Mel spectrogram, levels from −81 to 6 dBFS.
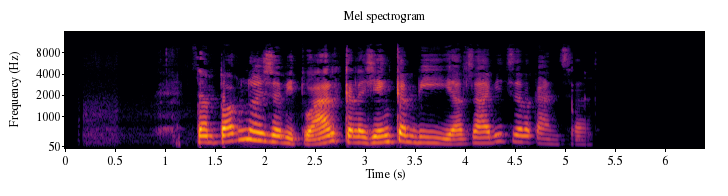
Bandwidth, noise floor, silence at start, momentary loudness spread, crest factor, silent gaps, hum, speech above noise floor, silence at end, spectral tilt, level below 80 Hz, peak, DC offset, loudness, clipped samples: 10 kHz; -59 dBFS; 1.3 s; 11 LU; 18 dB; none; none; 42 dB; 1.25 s; -4.5 dB/octave; -72 dBFS; -2 dBFS; under 0.1%; -17 LUFS; under 0.1%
